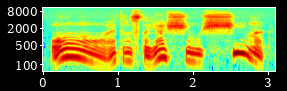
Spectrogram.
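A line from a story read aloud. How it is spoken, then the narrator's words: Crystal-clear voice. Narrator (Russian): Госпожа Мозес произнесла хрустальным голосом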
